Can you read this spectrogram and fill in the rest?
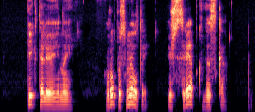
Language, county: Lithuanian, Klaipėda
